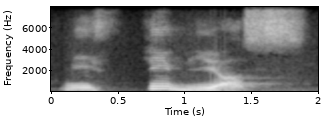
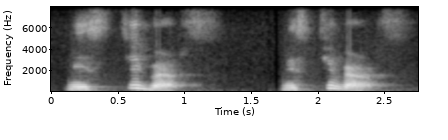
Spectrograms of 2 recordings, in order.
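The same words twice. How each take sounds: First: Mischievous drawn out, ending "vi-ous"; mispronounced mischievous. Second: Mischievous ending in "vus", three syllables; correct pronunciation of mischievous. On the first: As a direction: slowly add an extra syllable, mis-chee-VEE-us, in mischievous. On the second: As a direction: say mischievous as MIS-chi-vus. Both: Shown as a demonstration. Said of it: "Not mischievous".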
